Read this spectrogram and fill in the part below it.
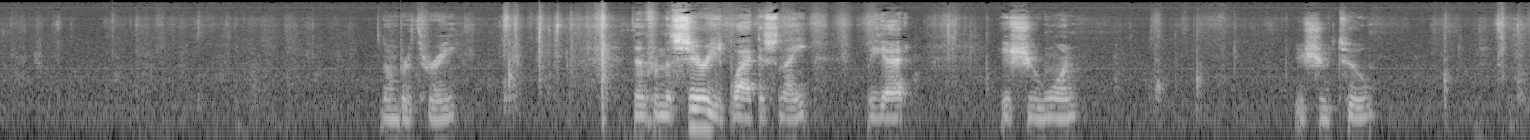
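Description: Paper comic books rustle and flap in a man's hands.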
